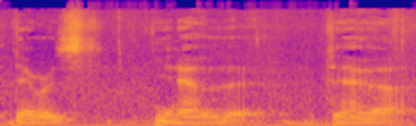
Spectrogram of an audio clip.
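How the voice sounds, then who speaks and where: A soft-voiced man giving an informal astrology lecture to a live group, halting and wryly humorous, with pauses and repeats. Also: on the low side, flat delivery, slight background noise, low-quality recording. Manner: wry, self-deprecating humor.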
